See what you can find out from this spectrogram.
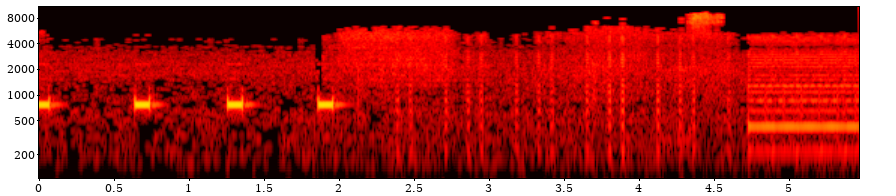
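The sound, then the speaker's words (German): Four short, evenly spaced telephone keypad tones dial a number to call a mobile phone from another telephone, then a brief stretch of noisy line hiss gives way to a steady, sustained ringback or line tone at the end. “Ich rufe jetzt das Handy von einem anderen Telefon an.”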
